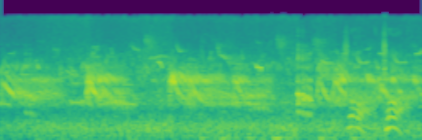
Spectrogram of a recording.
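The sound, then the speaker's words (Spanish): Choughs call in sharp, repeated high chirps in the mountain passes of the Pyrenees, over a dense, steady chorus of distant cranes, with a few clear rising harmonic calls near the end. “Esto es un mix, por ejemplo, cruzando los Pirineos, los collados pirenaicos, donde gritan las choas, pero de fondo a lo lejos las grullas.”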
